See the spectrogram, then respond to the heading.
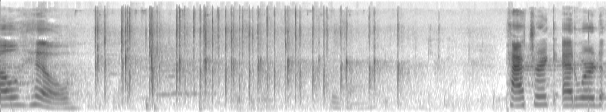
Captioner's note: audience applauding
